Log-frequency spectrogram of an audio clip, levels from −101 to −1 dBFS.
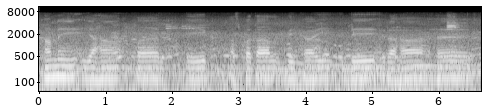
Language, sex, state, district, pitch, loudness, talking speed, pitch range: Hindi, male, Rajasthan, Jaipur, 125 Hz, -15 LUFS, 80 wpm, 120-125 Hz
